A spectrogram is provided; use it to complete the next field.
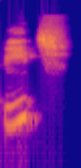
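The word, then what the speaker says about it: Bitche: called it's spelled okay I think you say it Beach okay I don't know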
